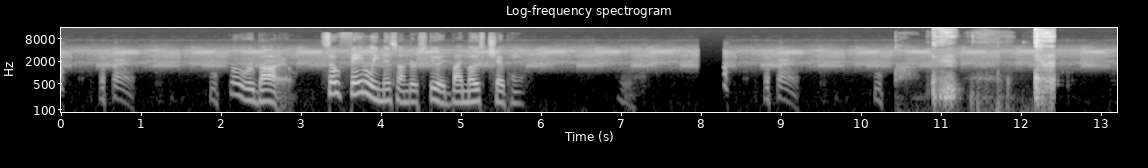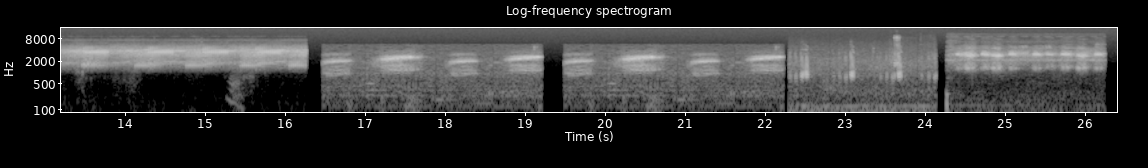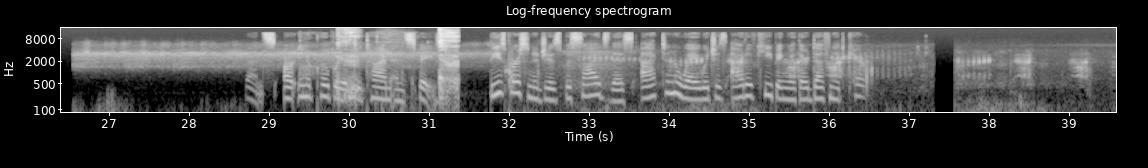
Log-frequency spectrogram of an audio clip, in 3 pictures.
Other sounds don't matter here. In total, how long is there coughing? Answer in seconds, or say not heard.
4 s.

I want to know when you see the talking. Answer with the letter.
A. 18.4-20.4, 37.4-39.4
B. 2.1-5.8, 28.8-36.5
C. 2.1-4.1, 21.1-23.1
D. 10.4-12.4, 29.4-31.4
B.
